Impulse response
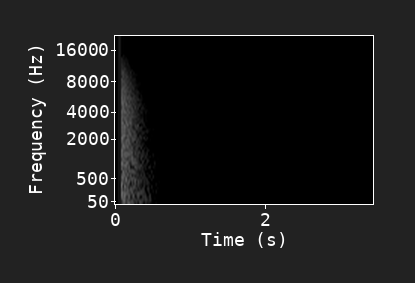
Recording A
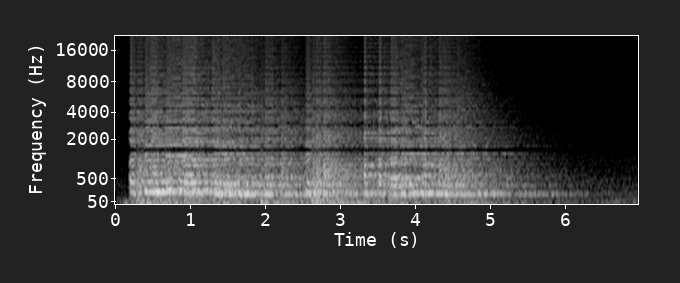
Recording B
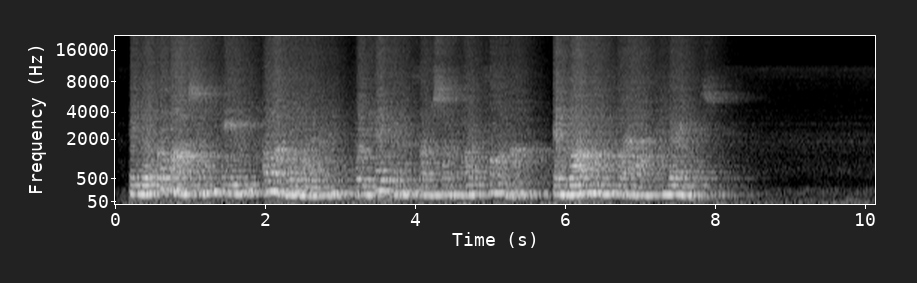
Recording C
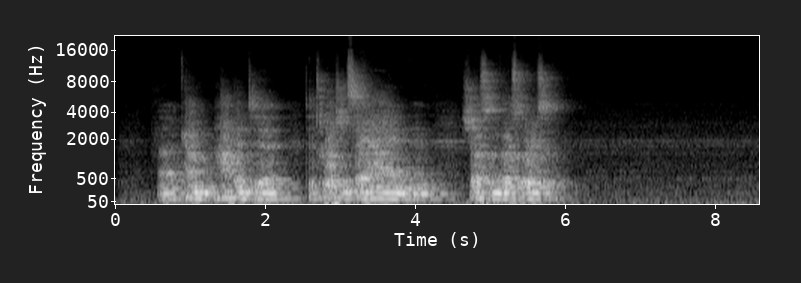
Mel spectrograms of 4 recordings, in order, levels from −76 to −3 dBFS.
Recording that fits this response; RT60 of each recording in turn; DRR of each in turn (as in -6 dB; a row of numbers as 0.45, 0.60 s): C; 2.8, 1.9, 0.95 s; -1.5, -9.0, -8.5 dB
